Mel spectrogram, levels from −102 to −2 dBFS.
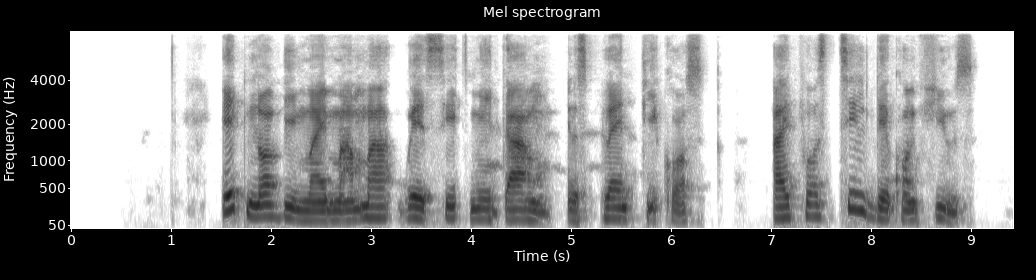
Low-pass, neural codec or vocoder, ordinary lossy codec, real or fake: none; codec, 16 kHz, 2 kbps, FreqCodec, larger model; none; fake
